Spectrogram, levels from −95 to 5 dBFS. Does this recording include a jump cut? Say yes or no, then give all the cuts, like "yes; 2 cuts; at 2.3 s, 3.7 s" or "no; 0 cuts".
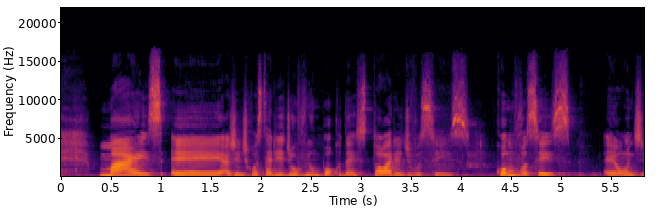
no; 0 cuts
